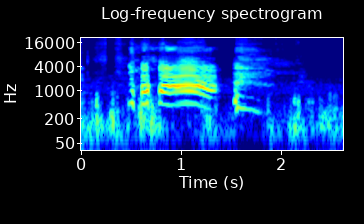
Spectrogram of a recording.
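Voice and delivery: big high cackling laugh; loud laugh. Real, not acted. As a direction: crack up at your own story. Cracks up at the punchline.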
